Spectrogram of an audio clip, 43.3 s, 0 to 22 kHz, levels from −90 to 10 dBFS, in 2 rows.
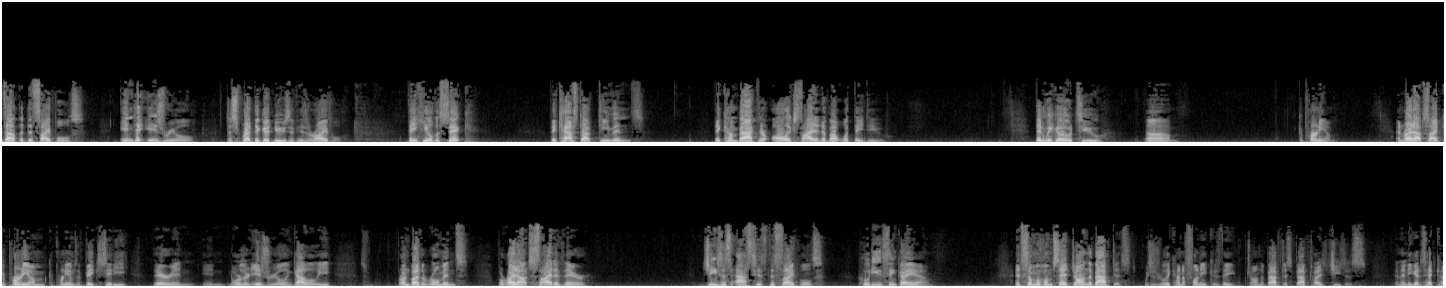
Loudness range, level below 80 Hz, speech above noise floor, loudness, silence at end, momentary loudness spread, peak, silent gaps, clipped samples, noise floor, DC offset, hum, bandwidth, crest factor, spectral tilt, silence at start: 7 LU; -44 dBFS; 42 dB; -18 LUFS; 0 s; 18 LU; -2 dBFS; none; under 0.1%; -60 dBFS; under 0.1%; none; 10.5 kHz; 18 dB; -5 dB/octave; 0 s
